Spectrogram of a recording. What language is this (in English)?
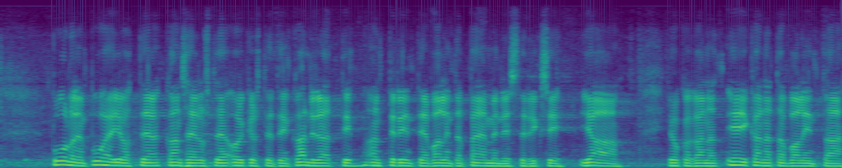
Finnish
